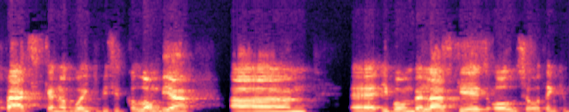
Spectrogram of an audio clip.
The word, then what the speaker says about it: Colombia: just be careful because it's Colombia, the proper pronunciation, the proper name.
